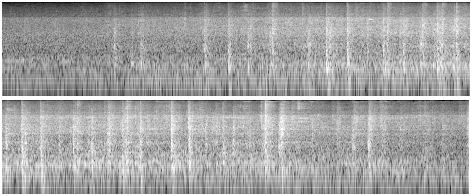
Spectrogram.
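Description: Electric train running past, its wheels clacking over rail joints; the clatter builds, is loudest about halfway through, then fades.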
